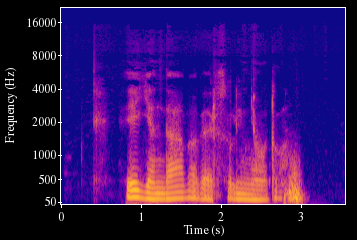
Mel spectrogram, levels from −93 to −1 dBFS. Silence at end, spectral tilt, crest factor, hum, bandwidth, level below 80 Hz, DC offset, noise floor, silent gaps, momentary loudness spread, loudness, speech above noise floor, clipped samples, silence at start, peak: 0.55 s; -9.5 dB/octave; 18 dB; none; 6.4 kHz; -48 dBFS; under 0.1%; -49 dBFS; none; 9 LU; -22 LUFS; 29 dB; under 0.1%; 0.8 s; -4 dBFS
